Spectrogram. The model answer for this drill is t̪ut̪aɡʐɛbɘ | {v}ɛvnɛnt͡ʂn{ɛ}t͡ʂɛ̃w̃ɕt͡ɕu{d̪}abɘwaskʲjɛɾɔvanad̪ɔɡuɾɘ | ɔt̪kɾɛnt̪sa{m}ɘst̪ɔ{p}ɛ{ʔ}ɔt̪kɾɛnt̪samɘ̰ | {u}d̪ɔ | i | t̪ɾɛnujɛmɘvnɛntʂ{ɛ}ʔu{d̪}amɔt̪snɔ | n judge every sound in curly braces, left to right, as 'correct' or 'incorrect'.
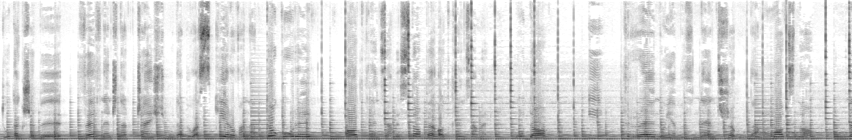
correct, incorrect: a, correct, correct, correct, correct, correct, correct, correct

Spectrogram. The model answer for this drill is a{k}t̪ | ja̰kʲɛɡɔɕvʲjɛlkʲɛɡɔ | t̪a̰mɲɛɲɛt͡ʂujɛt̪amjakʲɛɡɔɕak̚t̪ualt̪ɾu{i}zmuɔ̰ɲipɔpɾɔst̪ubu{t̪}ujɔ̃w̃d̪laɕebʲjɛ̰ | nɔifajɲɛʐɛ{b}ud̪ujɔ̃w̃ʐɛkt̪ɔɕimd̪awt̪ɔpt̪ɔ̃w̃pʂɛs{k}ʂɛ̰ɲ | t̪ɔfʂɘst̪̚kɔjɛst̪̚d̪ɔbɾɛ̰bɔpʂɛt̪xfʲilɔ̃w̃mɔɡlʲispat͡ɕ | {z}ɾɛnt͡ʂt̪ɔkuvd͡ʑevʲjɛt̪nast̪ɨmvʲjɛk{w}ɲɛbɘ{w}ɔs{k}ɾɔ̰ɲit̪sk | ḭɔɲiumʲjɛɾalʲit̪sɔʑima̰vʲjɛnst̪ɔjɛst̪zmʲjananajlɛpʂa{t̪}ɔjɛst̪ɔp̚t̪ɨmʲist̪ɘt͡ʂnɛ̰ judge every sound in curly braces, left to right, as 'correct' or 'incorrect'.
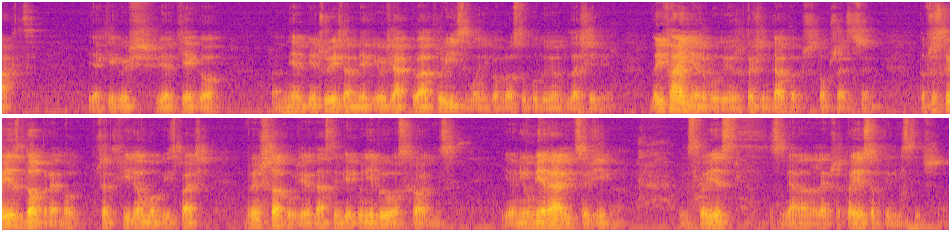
correct, correct, incorrect: d̪, correct, incorrect: t, incorrect: v, incorrect: u, correct, incorrect: x, correct

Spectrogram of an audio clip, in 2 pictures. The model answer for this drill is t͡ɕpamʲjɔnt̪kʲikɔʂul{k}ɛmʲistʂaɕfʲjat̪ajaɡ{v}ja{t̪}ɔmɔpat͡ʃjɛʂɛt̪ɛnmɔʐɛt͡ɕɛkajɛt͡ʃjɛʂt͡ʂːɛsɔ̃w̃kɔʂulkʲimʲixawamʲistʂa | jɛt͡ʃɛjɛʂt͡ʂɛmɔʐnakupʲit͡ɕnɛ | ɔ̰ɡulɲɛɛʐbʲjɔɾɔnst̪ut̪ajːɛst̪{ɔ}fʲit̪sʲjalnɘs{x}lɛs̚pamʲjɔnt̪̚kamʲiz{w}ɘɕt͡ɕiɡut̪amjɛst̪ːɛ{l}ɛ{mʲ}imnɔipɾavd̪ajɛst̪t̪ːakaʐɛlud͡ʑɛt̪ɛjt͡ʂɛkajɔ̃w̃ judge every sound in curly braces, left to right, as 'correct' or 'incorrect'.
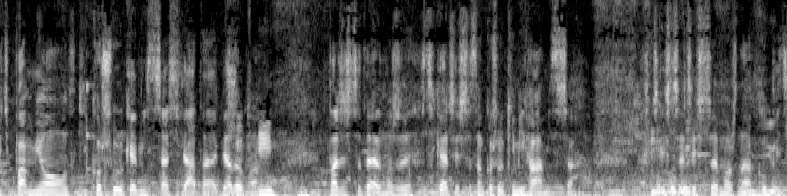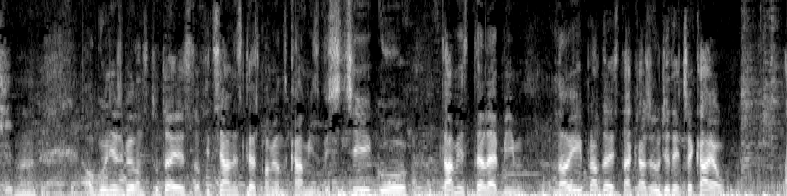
correct, correct, incorrect: d̪, correct, incorrect: k, incorrect: v, correct, incorrect: bʲ

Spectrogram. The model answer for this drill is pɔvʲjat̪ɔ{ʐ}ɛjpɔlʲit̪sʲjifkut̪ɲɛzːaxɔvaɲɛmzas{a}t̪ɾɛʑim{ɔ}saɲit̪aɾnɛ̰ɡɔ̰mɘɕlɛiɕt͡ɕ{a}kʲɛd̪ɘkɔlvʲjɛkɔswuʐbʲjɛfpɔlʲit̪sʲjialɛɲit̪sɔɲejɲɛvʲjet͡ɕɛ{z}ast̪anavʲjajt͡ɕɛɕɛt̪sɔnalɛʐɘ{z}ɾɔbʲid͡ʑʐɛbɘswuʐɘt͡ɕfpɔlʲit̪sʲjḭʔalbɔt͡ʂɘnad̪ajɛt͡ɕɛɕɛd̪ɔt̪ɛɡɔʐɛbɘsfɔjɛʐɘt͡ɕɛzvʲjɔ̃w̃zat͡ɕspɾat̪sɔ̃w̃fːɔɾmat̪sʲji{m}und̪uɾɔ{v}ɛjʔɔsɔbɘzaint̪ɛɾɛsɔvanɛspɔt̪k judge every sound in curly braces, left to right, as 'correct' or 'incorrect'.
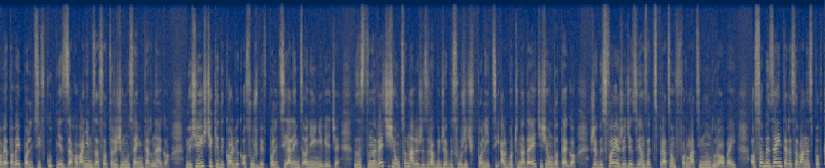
incorrect: v, correct, incorrect: u, incorrect: ɛ, correct, correct, correct, correct

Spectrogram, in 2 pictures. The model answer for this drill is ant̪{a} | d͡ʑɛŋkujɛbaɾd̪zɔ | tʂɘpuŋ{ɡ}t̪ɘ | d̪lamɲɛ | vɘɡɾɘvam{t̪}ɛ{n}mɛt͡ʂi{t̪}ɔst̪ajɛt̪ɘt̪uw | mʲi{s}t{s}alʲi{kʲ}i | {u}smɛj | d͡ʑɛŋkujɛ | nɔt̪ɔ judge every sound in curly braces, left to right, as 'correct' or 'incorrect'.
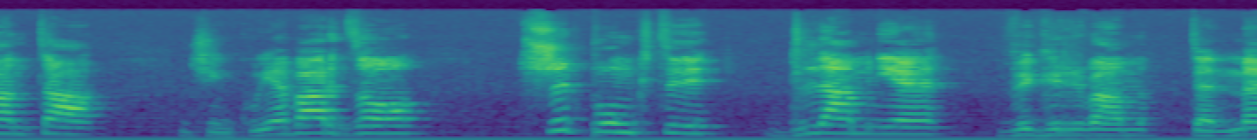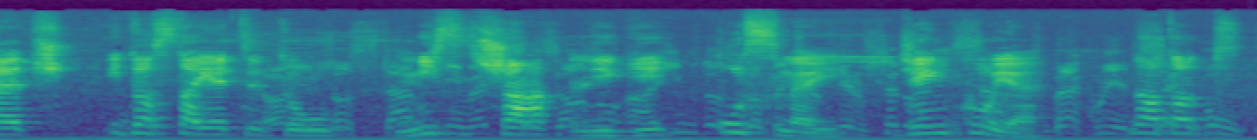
correct, incorrect: k, correct, correct, incorrect: d̪, correct, incorrect: ʂ, incorrect: ɡʲ, correct

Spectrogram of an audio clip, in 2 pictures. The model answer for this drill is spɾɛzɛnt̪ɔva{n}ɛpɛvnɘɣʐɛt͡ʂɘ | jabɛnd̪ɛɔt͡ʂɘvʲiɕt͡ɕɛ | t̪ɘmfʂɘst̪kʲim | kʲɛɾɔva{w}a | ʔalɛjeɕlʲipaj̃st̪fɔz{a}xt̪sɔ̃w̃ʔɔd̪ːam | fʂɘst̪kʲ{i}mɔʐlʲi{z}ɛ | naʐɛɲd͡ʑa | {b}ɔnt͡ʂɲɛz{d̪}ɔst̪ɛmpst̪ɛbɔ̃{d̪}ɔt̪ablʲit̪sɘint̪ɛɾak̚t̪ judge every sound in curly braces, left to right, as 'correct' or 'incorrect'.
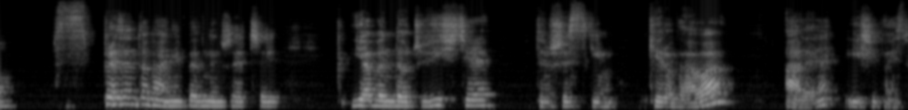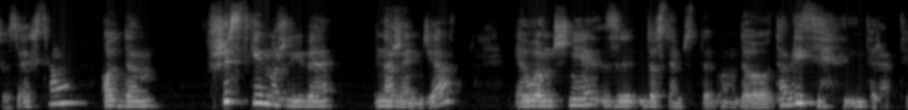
incorrect: ɲ, correct, incorrect: ɛ, incorrect: ɛ, incorrect: v, incorrect: w, correct, correct

